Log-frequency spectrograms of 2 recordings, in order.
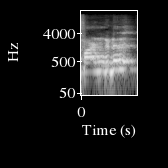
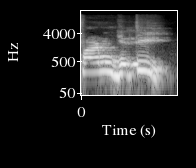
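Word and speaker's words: ফার্মগেট: তো আপনি তো ফার্ম গেটের একচুয়াল ইংলিশ বানানটা লিখে ফেলছেন। সো এটার উচ্চারণ যদি করতে চান এটা হবে হচ্ছে ফার্ম গেটি। This is নট ফার্ম গেটি। This is ফার্ম গেট।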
